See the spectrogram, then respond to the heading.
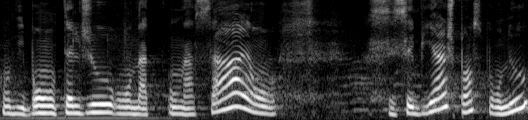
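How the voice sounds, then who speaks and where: A woman speaks with very wide pitch swings. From France, Anjou countryside (Maine-et-Loire). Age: 80s+. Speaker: retiree, workshop participant. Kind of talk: casual chat. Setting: community centre. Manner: halting.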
